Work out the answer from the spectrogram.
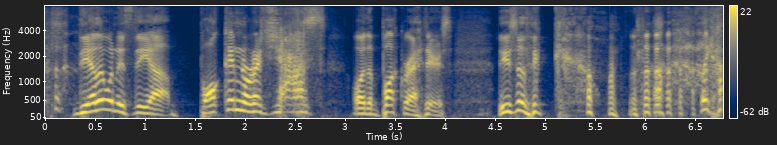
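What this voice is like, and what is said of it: Usual voice. Nothing is said of it.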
